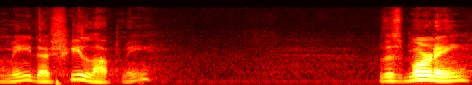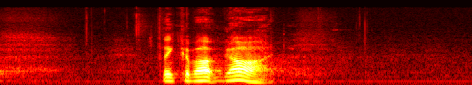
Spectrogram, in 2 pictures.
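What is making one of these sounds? A middle-aged man speaks slowly and deliberately into a microphone, with pauses between phrases.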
